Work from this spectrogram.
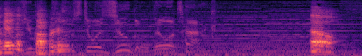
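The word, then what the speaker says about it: Zeugle: close to a Zoogle, they'll attack. Oh, it's pronounced Zoogle.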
